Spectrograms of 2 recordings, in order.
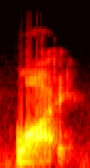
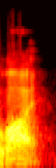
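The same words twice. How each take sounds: First: It sounds condescending and dismissive. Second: It sounds open, playful and curious. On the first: The question talks down to the other person. The speaker calls it wrong. "not in a condescending like why" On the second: The question invites exploring something together. The speaker calls it right. "let's explore this. This sounds fun"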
